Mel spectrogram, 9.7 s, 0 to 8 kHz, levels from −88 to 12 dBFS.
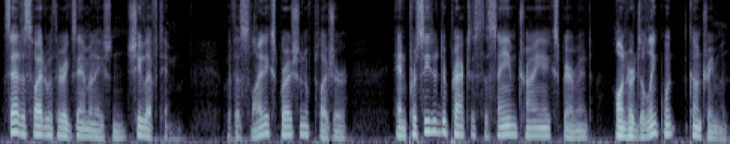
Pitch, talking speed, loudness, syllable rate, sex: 105 Hz, 155 wpm, -21 LUFS, 5.7 syllables/s, male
